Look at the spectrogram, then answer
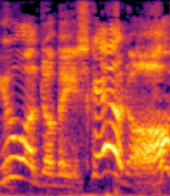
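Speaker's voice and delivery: clumsy, failed put-on Cajun accent, high and loud. Joking with others while admitting they can't do it, bad Cajun accent. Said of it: "I can't even do a Cajun accent".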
